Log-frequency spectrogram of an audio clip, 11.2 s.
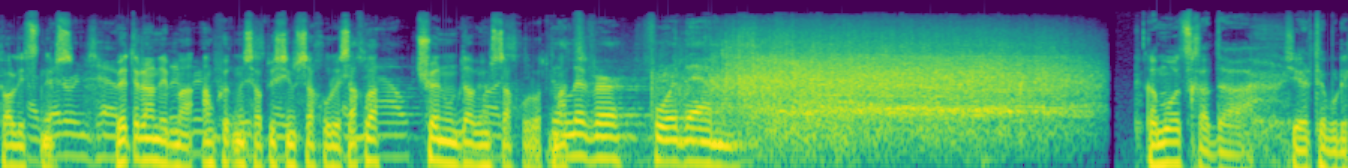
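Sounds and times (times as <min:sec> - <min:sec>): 
speech: 0:00.0 - 0:06.3, 0:09.6 - 0:11.2
ovation in the US Congress for the president's speech: 0:05.4 - 0:09.2.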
